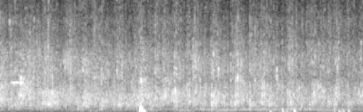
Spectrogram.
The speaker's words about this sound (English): Come on, if you mean it, let's give a quick clap to Jesus this morning.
